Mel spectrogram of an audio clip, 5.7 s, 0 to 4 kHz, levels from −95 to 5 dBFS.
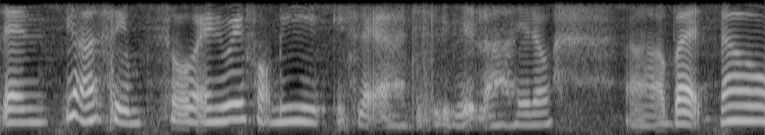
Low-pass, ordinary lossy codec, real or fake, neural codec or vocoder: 3.6 kHz; none; fake; autoencoder, 48 kHz, 32 numbers a frame, DAC-VAE, trained on Japanese speech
